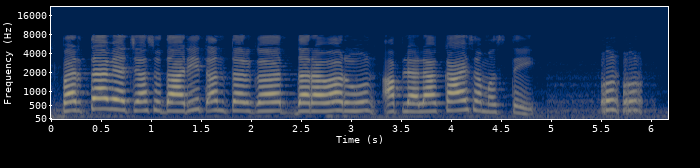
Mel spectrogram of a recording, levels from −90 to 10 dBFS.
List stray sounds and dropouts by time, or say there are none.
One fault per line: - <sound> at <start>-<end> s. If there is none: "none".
- laugh at 5.5-5.9 s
